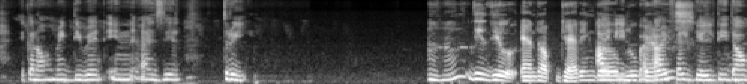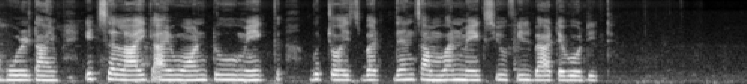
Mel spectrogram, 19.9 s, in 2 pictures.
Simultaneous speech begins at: 7.9 s

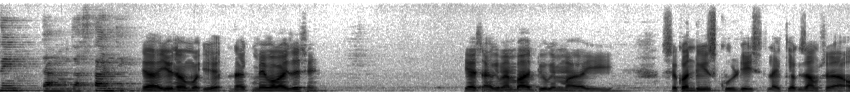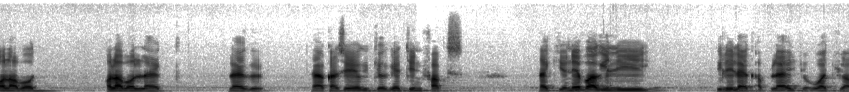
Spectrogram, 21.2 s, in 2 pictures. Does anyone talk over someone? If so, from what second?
none

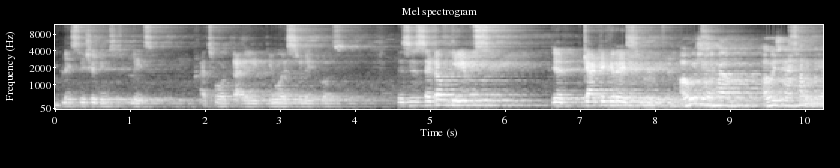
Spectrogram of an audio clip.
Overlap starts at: 7.5 s

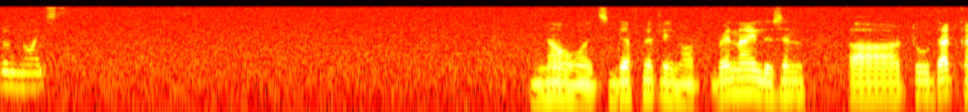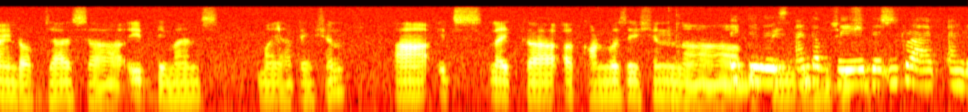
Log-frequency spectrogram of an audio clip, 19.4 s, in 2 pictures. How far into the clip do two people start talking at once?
17.0 s

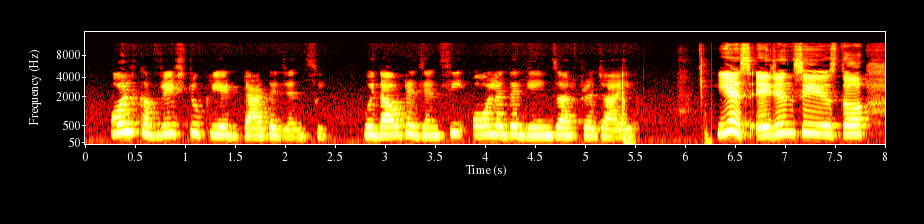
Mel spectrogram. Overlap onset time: none

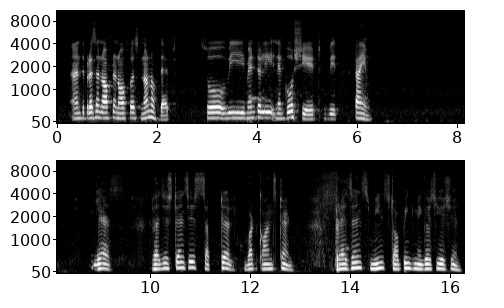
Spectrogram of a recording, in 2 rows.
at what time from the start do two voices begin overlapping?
none

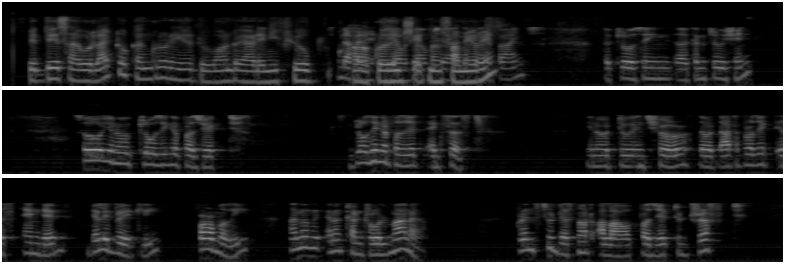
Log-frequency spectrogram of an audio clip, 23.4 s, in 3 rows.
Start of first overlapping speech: 3.4 s

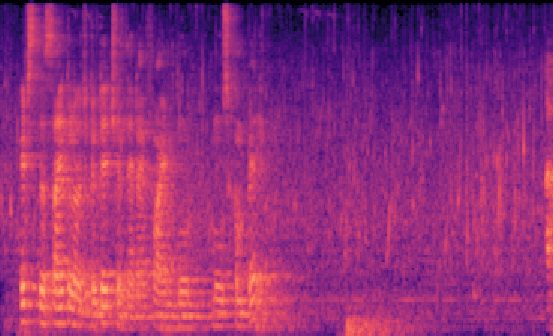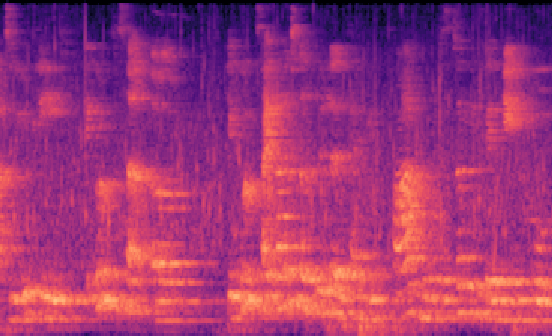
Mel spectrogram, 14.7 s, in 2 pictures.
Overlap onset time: none

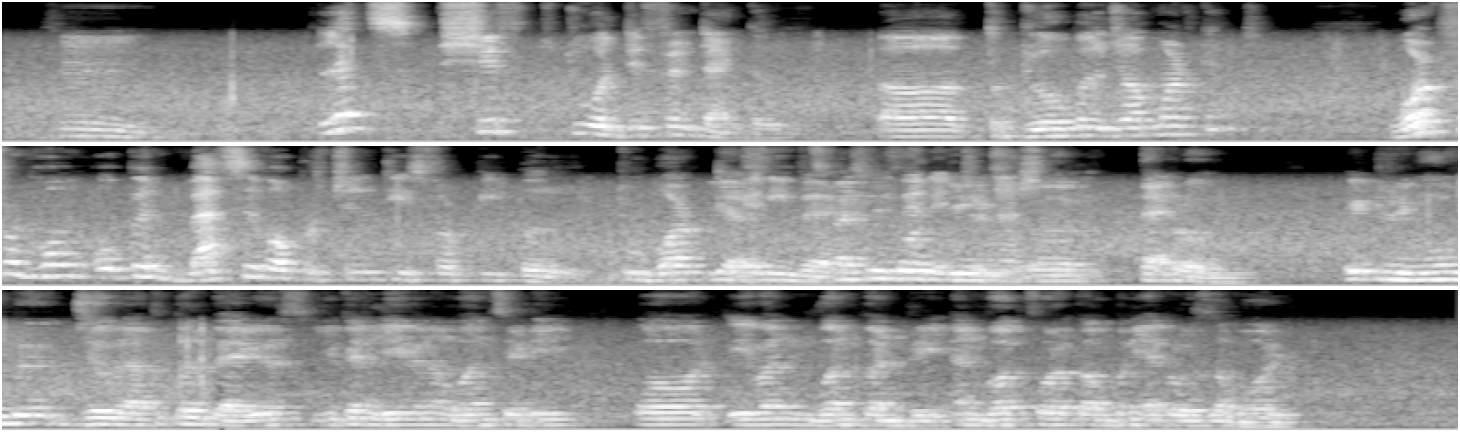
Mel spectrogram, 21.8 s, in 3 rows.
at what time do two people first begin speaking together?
10.8 s

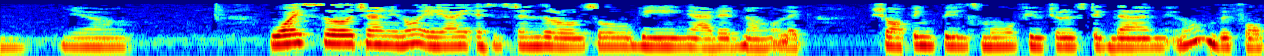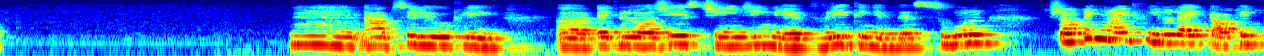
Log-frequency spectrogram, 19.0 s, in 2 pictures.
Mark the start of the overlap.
none

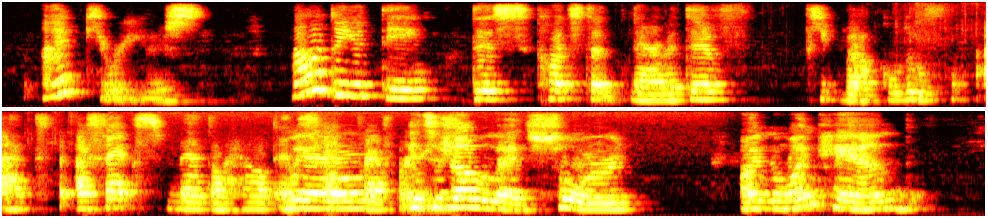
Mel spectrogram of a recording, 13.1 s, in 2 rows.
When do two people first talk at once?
8.4 s

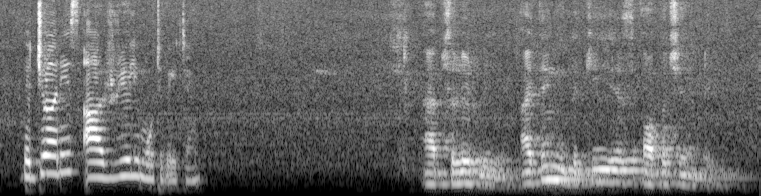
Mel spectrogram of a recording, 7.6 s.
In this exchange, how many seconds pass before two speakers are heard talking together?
none

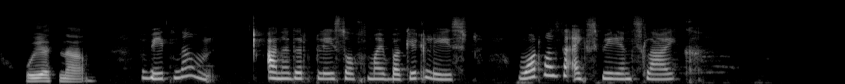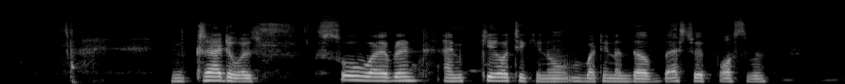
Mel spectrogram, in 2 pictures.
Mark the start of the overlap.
none

